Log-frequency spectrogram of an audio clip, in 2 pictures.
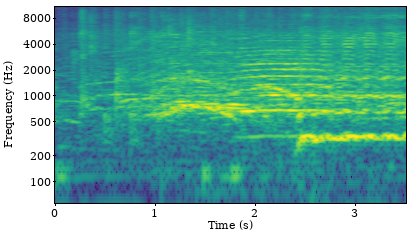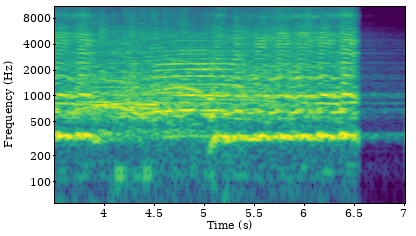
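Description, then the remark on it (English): A big, packed concert crowd roars and applauds in a loud, dense, unbroken wash of noise, with a sustained tonal hum running through it. The cheering cuts off abruptly just before the end. “Everybody give yourself a round of applause.”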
